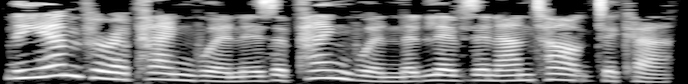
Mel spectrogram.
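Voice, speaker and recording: A woman reads scripted practice text in a mellow, mid-pitched voice. Her intonation moves up and down a lot, and the sound is very dry. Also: sing-song, moderate pace, no room sound. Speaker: test-practice passage reader. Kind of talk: scripted read-aloud narration.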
